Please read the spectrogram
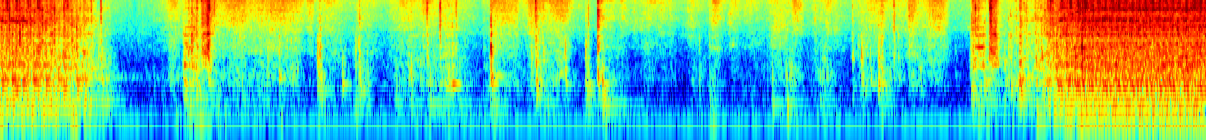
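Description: Near silence with a few faint clicks and ticks. A steady low hum fades out about half a second in and comes back near the end.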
